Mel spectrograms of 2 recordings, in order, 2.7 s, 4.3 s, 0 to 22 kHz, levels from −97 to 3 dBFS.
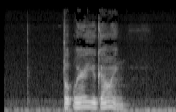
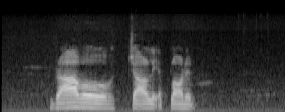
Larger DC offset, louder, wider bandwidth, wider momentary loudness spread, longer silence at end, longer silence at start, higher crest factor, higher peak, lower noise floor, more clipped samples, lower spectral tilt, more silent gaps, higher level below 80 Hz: neither; second, -28 LUFS vs -25 LUFS; first, 12.5 kHz vs 10.5 kHz; second, 11 LU vs 14 LU; second, 0 s vs 1.4 s; second, 0.1 s vs 0.75 s; about the same, 18 dB vs 20 dB; second, -12 dBFS vs -8 dBFS; second, -53 dBFS vs -63 dBFS; neither; about the same, -7 dB/octave vs -7.5 dB/octave; neither; first, -50 dBFS vs -62 dBFS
